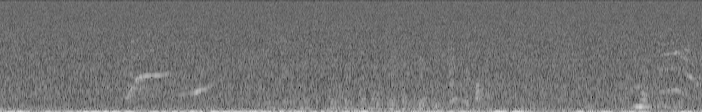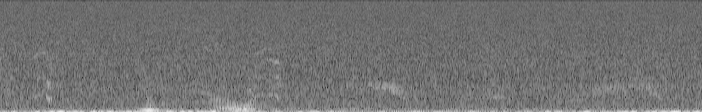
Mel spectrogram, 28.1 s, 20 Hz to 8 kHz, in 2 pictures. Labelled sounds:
2.7	3.3	humpback whale, 0.80 to 1.1 kHz
13.2	13.7	humpback whale, 1.7 to 2.0 kHz
19.3	19.7	humpback whale, 1.4 to 1.6 kHz

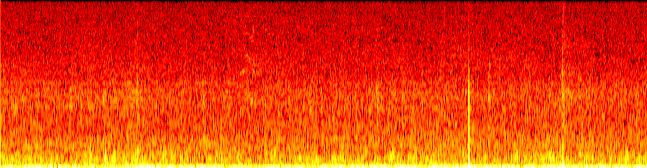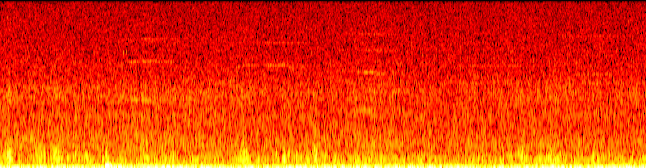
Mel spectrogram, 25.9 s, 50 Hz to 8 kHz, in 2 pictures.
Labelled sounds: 15.3	16.1	killer whale, 2.5 to 4.0 kHz

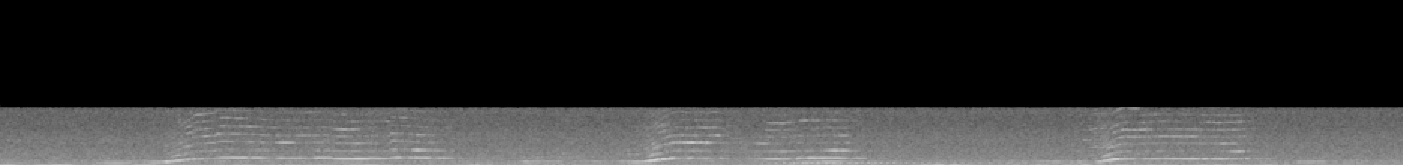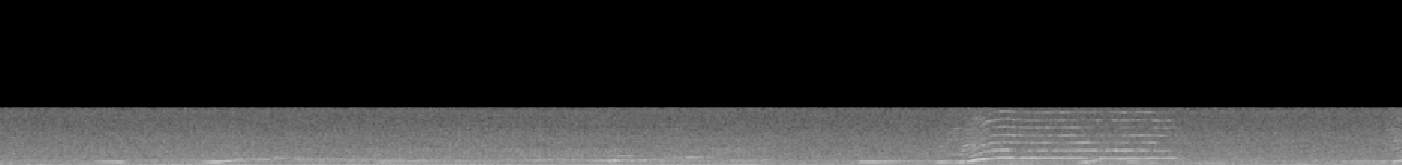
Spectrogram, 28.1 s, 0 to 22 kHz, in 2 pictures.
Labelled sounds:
1.8	4.5	humpback whale, 0.80 to 7.5 kHz
6.5	7.2	humpback whale, 0.80 to 6.2 kHz
7.6	8.5	humpback whale, 0.90 to 6.1 kHz
10.8	13.1	humpback whale, 0.80 to 7.8 kHz
16.4	16.8	humpback whale, 0.80 to 0.93 kHz
20.7	21.2	humpback whale, 0.93 to 1.3 kHz
23.8	25.6	humpback whale, 0.80 to 7.4 kHz

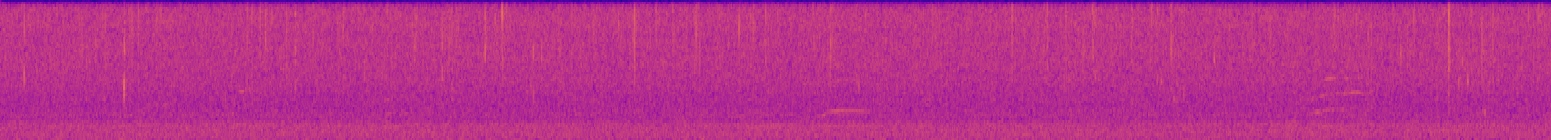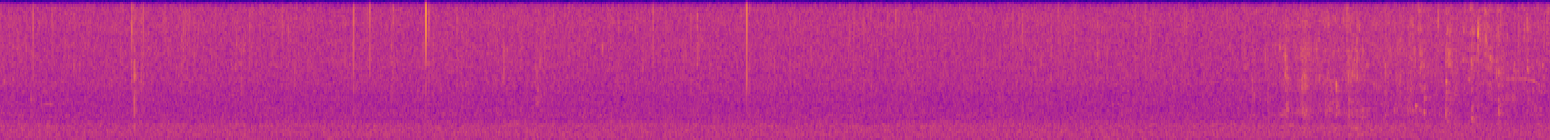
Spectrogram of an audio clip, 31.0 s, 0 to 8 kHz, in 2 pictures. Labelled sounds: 8.3	8.7	killer whale, Bigg's (transient), 1.6 to 1.8 kHz
13.1	13.7	killer whale, Bigg's (transient), 1.6 to 2.8 kHz
30.6	30.9	killer whale, Bigg's (transient), 3.2 to 3.6 kHz

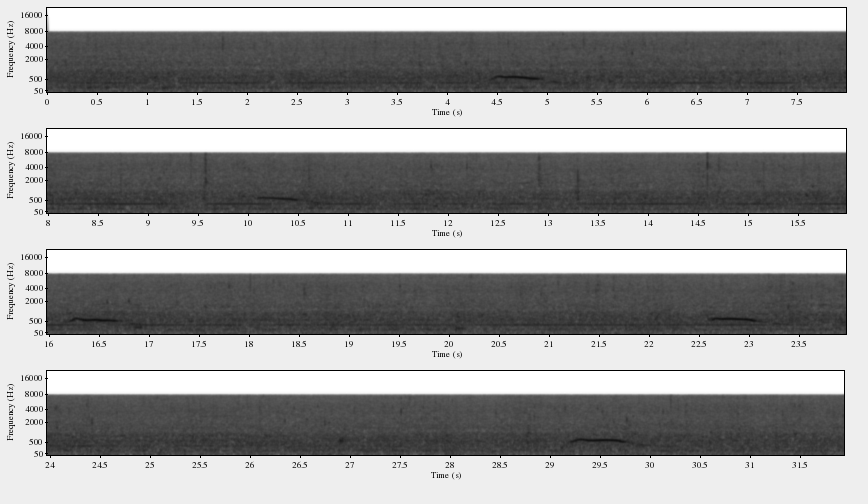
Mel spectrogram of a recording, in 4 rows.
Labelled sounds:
25.5	25.9	humpback whale, 2.7 to 2.9 kHz

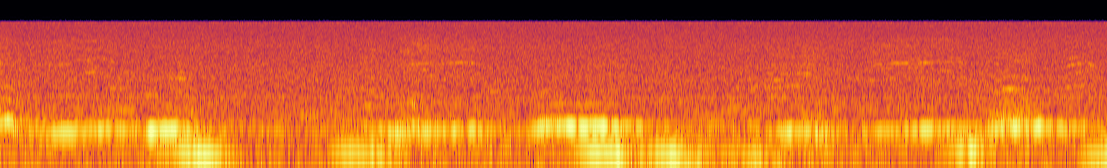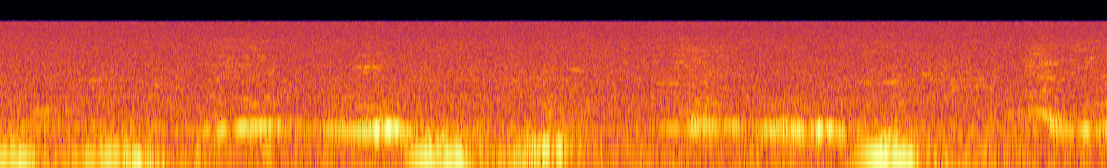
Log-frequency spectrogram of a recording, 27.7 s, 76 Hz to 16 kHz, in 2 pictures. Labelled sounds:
5.1	5.9	humpback whale, 1.9 to 2.2 kHz
11.1	11.9	humpback whale, 2.1 to 2.3 kHz
12.5	13.6	humpback whale, 0.86 to 2.2 kHz
18.3	18.6	humpback whale, 1.7 to 2.0 kHz
26.9	27.1	humpback whale, 2.0 to 2.3 kHz

